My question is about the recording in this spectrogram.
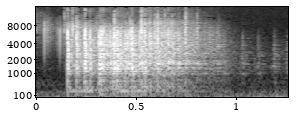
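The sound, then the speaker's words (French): Several dice are rolled, rattling and clattering across a hard surface in a quick, dense burst of clicks that lasts under a second, then tapering off into a few faint ticks; the roll comes up 6, 5, 5. No one speaks. “Ok, et bien donc fais-moi ton jet, on va voir comment tu t'en sors.”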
